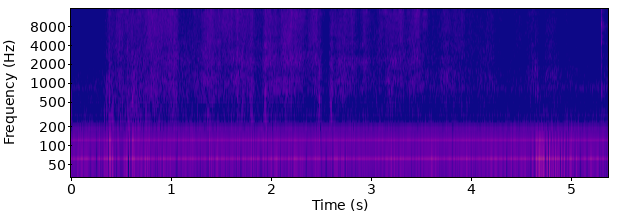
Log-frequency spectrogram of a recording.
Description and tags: crumpling paper towel
paper towel making sounds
